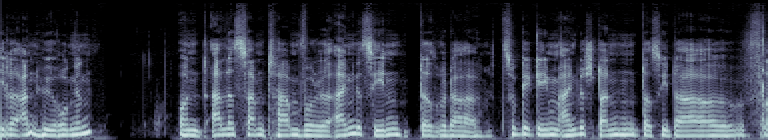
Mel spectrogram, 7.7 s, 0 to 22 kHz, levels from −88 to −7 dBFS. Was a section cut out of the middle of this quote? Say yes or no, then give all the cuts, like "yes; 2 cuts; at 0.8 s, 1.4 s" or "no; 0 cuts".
no; 0 cuts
